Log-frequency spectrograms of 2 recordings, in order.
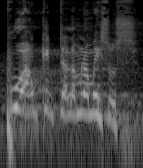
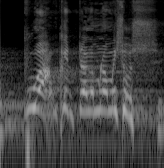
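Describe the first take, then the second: First: Imitated prayer. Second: A hint of a fervent preacher, higher; imitated prayer. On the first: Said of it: "Ya, kira-kira". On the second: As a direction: lightly voice the praying pastor. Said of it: "memang doanya gitu".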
